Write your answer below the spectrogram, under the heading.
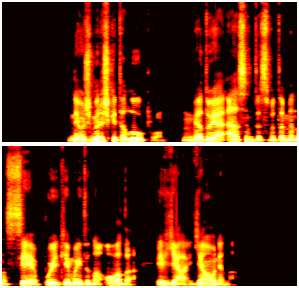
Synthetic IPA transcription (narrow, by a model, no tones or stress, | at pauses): nʲɛʊʒʲmʲɪɾʲʃʲkʲɪt̪ʲɛlˠuːpṵː | mʲeːd̪ʊjɛʔæːsɐnʲt̪ʲɪsʋʲɪt̪ɐmʲɪnɐsʲeːpʊɪkʲɛɪmɐɪt̪̬ʲɪnɐ̰ʔoːd̪ɑ̰ | ɪɾjæːjæˑʊnʲɪnɐ̰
